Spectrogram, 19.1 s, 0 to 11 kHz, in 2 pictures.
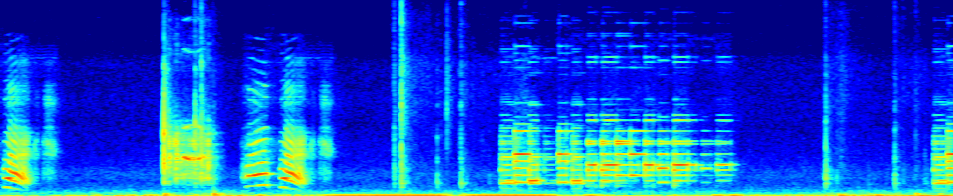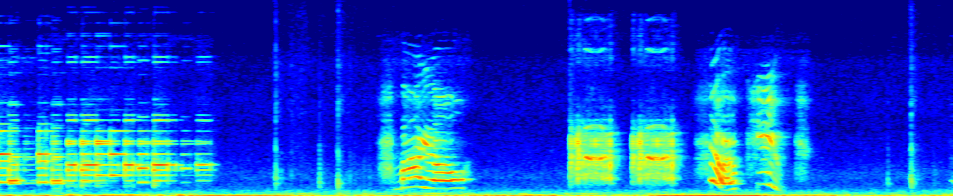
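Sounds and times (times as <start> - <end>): toy phone ringtone melody: 5.0 - 7.4, 9.4 - 11.7.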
